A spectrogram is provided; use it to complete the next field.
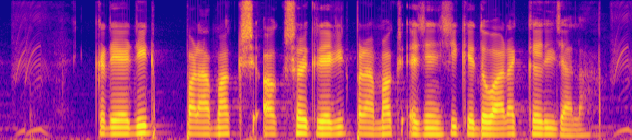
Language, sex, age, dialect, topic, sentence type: Bhojpuri, male, 18-24, Southern / Standard, banking, statement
